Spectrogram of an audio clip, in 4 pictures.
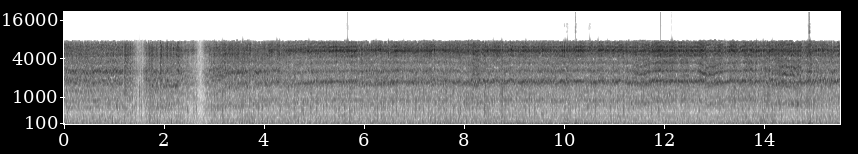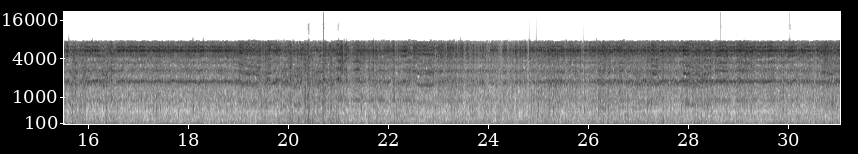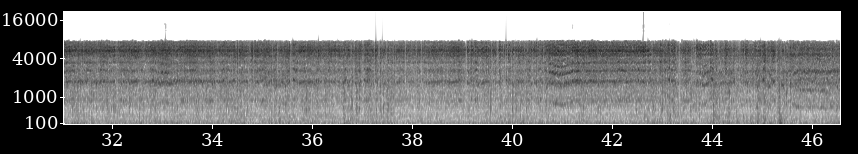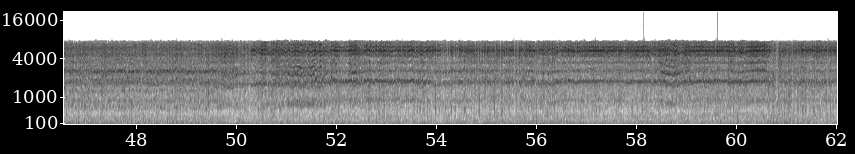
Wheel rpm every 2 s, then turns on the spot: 140, 140, 220, 230, 230, 230, 230, 220, 230, 230, 240, 230, 230, 220, 230, 230, 230, 240, 230, 240, 230, 230, 220, 200, 200, 210, 230, 230, 230, 230, 230.
none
